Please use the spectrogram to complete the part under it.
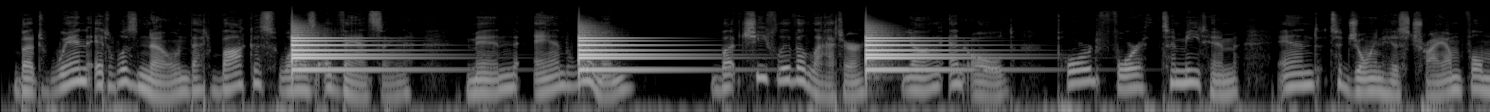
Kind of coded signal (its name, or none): clock strike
